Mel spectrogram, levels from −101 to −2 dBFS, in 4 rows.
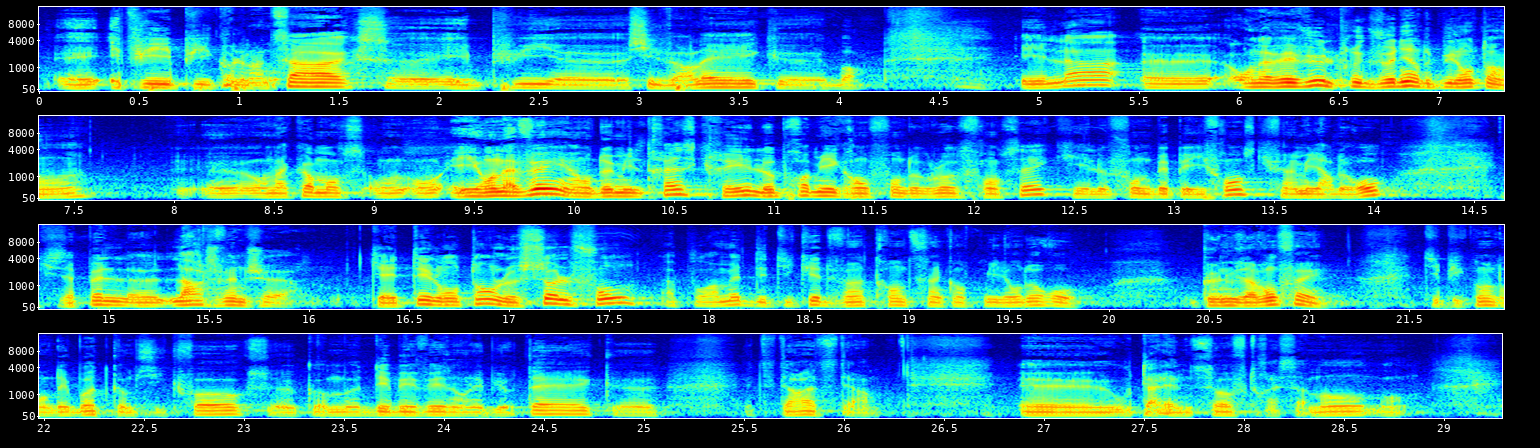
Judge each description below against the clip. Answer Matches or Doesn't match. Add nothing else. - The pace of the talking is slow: Doesn't match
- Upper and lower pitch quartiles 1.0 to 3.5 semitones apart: Doesn't match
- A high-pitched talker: Doesn't match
